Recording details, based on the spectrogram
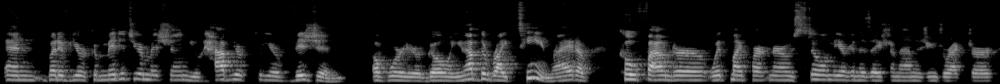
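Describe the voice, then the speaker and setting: Animated woman in her forties. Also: mid-range voice, low-quality recording. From Dominican Republic. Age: 40s. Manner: animated, quick storytelling with frequent restarts. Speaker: guest, theater director. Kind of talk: casual interview conversation.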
